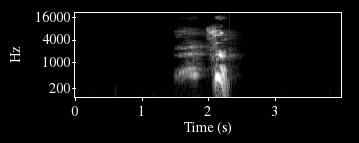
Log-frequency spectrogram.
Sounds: Sneeze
